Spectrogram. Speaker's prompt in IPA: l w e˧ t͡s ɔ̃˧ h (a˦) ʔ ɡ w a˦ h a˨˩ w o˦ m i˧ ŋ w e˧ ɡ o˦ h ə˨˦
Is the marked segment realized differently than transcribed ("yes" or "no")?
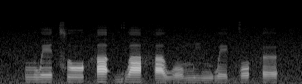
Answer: no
